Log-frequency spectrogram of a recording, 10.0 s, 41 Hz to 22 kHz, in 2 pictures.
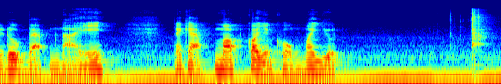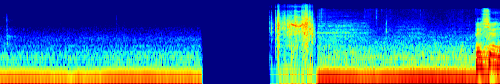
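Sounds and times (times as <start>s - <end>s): low electrical hum: 0.0s - 7.0s, 7.7s - 10.0s
sharp click: 7.7s - 8.2s.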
